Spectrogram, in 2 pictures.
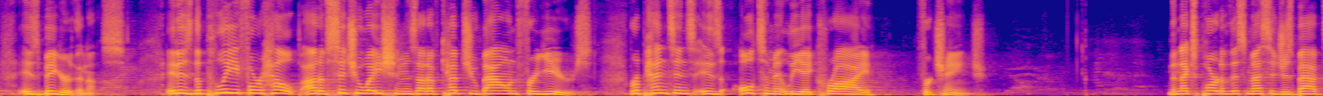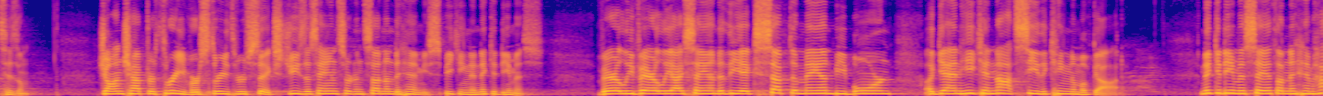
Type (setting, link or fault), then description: setting, large echoing room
